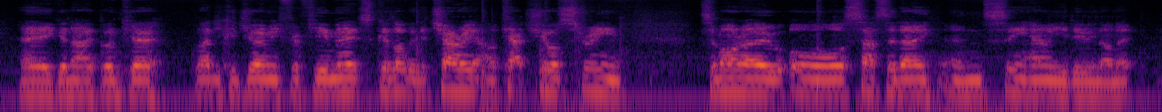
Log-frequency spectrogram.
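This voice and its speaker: In a slight northern English accent, a man talks fairly quickly at medium pitch with monotone, flat intonation. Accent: slight northern English (Stockport). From northern England, Stockport. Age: 50s. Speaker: hobby painting streamer. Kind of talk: casual live stream chat. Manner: hesitant, many fillers.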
